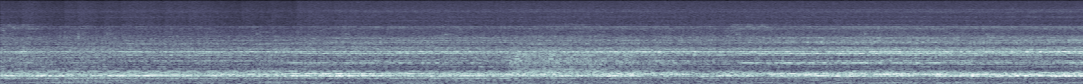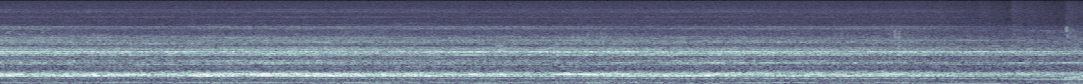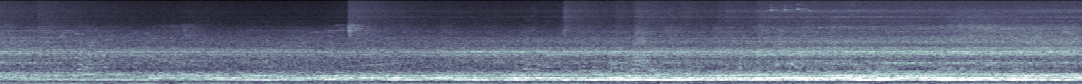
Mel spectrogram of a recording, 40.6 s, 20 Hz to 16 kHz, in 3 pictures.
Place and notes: At the monument of Cetatuia. A recording of the multi channel day composition of the temporary sound and light installation project Fortress Hill interfering with the city sound and light wind attacks. headphone listening recommeded.
Soundmap Fortress Hill//: Cetatuia - topographic field recordings, sound art installations and social ambiences
Cluj-Napoca, Romania, 26 May 2014, 11:00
